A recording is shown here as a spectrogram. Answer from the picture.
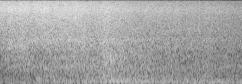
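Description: A loud, steady rushing noise, spread evenly from low to high pitches, with no tone in it.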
